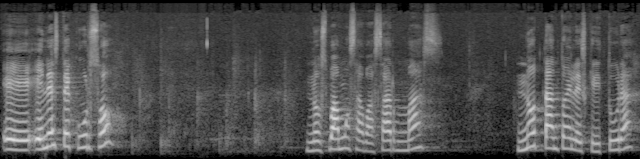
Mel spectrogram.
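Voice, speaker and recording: A young native Mixtec speaker from Oaxaca, Mexico, teaches an unscripted language class in a university auditorium. She's halting, uses many fillers, and repeats example sounds, and her voice is high-pitched and a little mellow.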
